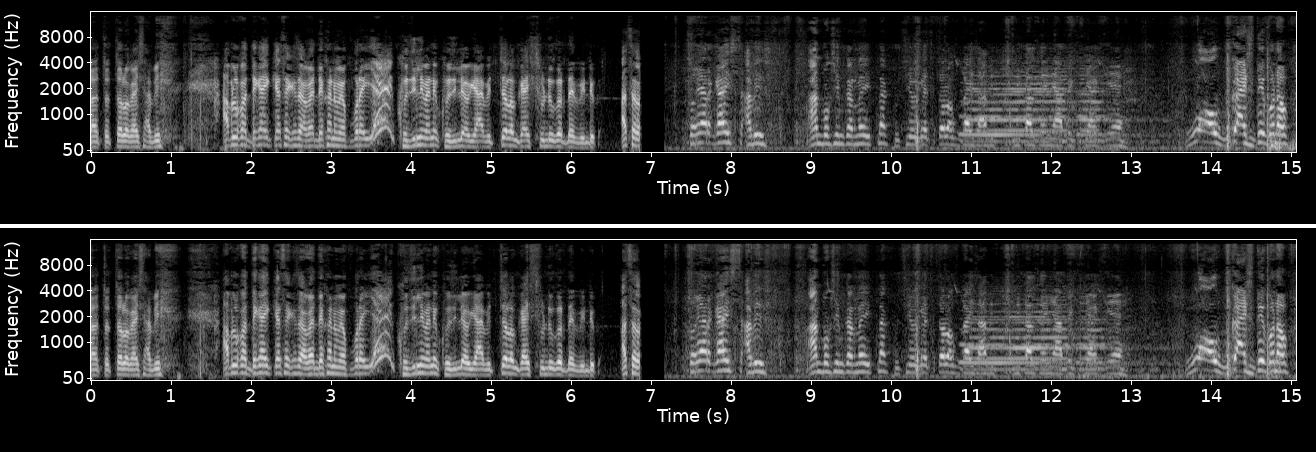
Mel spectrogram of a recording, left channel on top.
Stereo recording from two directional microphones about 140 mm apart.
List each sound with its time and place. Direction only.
0.0 s a man's voice: centre (ahead or behind)
1.4 s a sound: 10° right (ahead or behind)
1.7 s a man's voice: centre (ahead or behind)
6.6 s speech: 15° right (ahead or behind)
7.4 s a man's voice: centre (ahead or behind)
12.2 s a man's voice: 5° left (ahead or behind)
13.9 s a man's voice: 10° right (ahead or behind)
